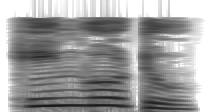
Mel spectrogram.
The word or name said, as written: ಹಿಂಗಟ್ಟು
